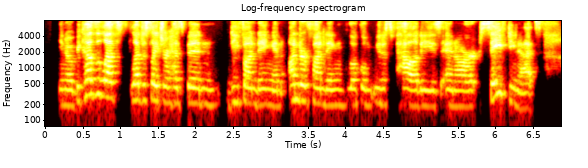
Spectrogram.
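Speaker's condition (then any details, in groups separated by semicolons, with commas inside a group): No condition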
